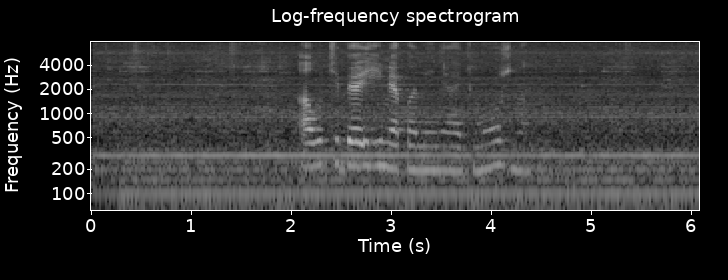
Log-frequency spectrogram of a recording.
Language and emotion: Russian, neutral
